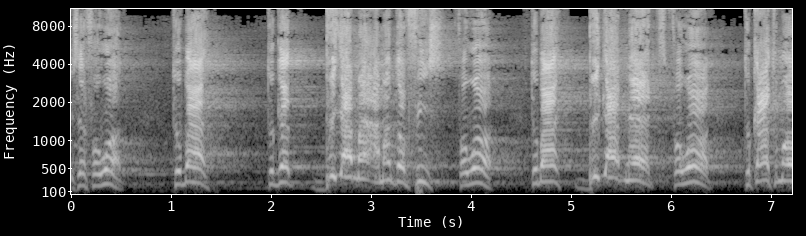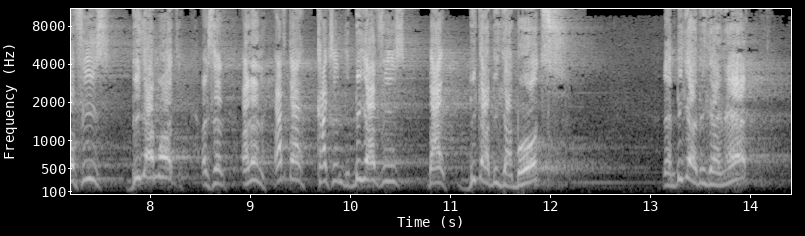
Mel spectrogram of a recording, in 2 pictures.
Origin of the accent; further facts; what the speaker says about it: Nigeria; I'm a Nigerian.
